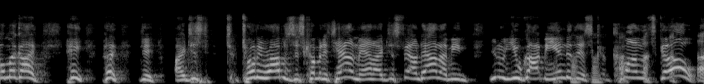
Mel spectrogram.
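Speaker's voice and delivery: mock very high, kid-like, overexcited, stumbling babble. Retelling a friend's phone call about Tony Robbins: imitating Dan's kid-like excitement. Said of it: "He's like a little kid that wants to show you a new toy".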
